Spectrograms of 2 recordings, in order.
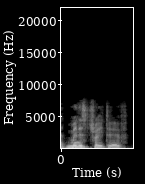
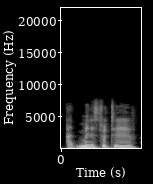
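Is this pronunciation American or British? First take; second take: American; British. First: It is said the American way. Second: It is said the British way.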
